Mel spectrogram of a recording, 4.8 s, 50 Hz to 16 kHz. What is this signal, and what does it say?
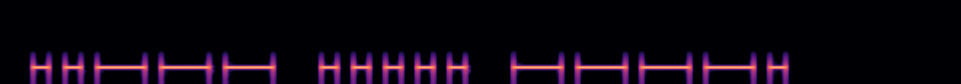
Morse code, heard as a keyed tone, about 15 wpm, 700 Hz. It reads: 259
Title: Numbers - 3-Digit 15wpm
